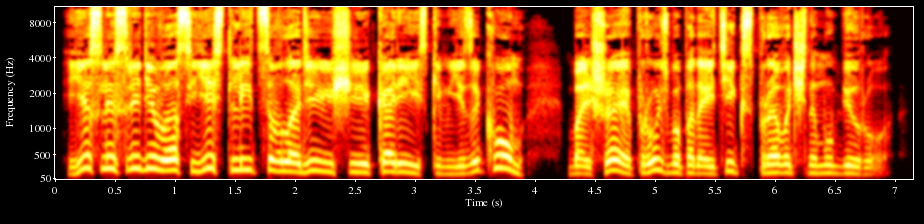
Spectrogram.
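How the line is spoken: Hoarse bass voice. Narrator (Russian): сказал он хриплым басом

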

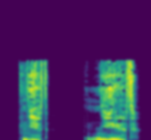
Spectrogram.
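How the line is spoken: Breathless, strained. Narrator (Russian): тяжело дыша пыталась выдавить из себя Дэй

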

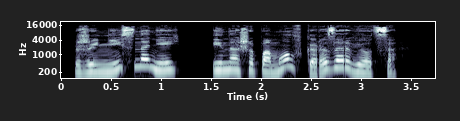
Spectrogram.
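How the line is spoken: Joyful summing up. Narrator (Russian): радостно подвела итог беседе

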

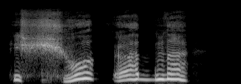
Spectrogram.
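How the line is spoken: Nervous stutter. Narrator (Russian): От волнения Мираэль начала заикаться

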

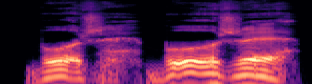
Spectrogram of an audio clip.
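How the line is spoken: Moaning. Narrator (Russian): простонал он

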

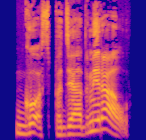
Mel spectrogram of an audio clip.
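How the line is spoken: Snorting. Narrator (Russian): Бергрен фыркнул

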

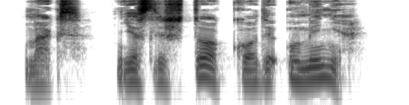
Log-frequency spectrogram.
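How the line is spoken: Quiet. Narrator (Russian): сказал тихо

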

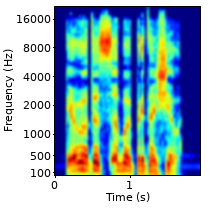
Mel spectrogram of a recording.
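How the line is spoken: Hoarse clanking voice. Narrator (Russian): послышался хриплый лязгающий голос

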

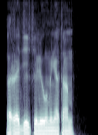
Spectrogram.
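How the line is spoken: Frantic woman's deep yell. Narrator (Russian): женщина, явно ничего не видя перед собой, жутким грудным голосом проорала

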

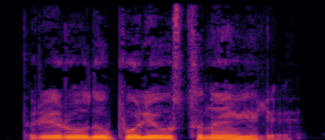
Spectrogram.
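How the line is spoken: Calm inquiry. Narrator (Russian): спокойно осведомился босс

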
